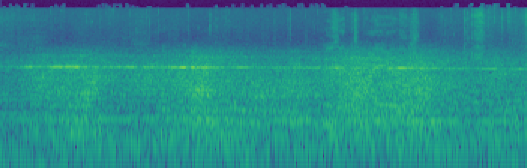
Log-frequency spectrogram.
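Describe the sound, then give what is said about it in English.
A low, steady roar of an airplane on the SeaTac airport flight path passing overhead at South Park Marina on the Duwamish River, across from Boeing Field; broad and rumbling with a faint high whine, loud and continuous throughout without any clear rise or fade. “We're directly across from uh, Boeing Field and in the SeaTac airport flight path, which you'll hear many times.”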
